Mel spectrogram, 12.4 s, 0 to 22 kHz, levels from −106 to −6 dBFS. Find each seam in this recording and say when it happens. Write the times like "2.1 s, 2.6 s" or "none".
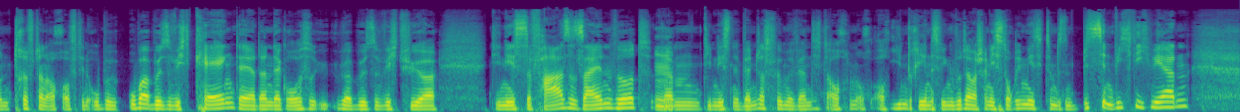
8.9 s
